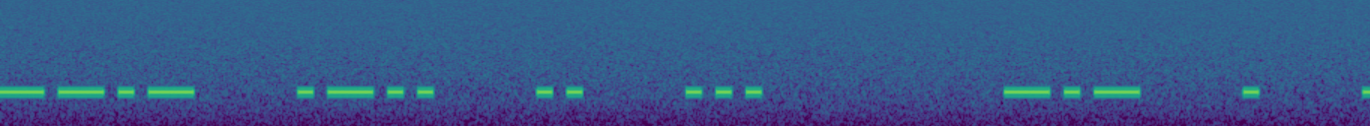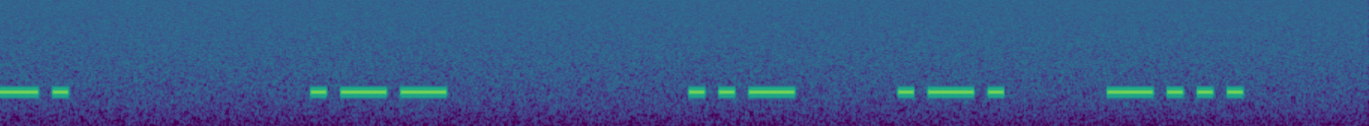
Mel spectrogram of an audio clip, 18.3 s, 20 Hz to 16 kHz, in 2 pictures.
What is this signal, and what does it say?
Morse code (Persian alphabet), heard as a keyed tone, machine-sent, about 12 wpm, spaced as for 8 wpm, 1020 Hz. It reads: … کهن و طرب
